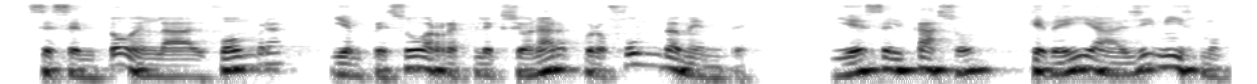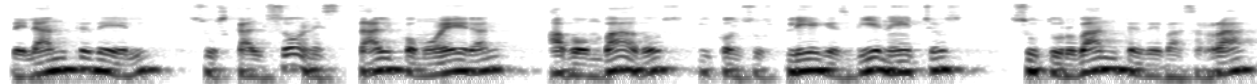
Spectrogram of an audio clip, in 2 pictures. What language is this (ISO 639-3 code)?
spa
